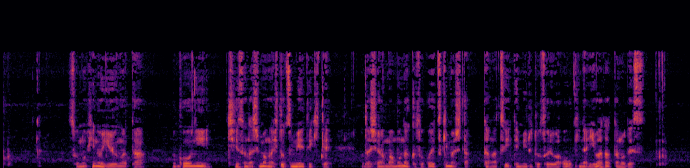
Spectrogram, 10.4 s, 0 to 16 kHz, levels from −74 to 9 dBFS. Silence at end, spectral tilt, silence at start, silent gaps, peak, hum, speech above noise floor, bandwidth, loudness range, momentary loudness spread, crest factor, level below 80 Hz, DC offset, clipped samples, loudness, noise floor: 0.35 s; -2.5 dB/octave; 0.05 s; none; -4 dBFS; none; 20 dB; 12 kHz; 2 LU; 14 LU; 24 dB; -62 dBFS; under 0.1%; under 0.1%; -26 LUFS; -47 dBFS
